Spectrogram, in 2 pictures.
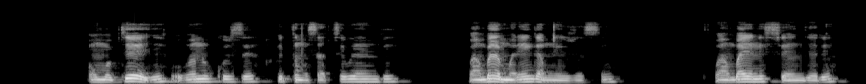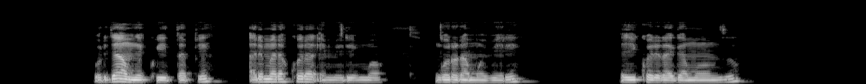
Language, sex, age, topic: Kinyarwanda, male, 18-24, health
